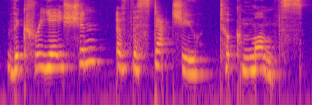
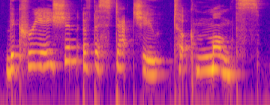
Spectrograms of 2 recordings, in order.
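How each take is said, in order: No difference in how they are said.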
